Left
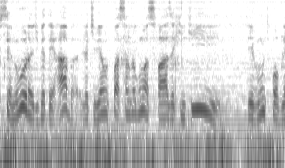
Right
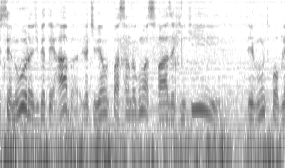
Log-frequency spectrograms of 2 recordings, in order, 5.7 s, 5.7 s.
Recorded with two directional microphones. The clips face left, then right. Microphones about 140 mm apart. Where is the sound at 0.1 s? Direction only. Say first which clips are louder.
Left 2 dB; 15° left (ahead or behind).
